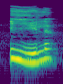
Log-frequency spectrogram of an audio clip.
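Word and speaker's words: ils: for he the plural e you don't pronounce the S is they that is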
